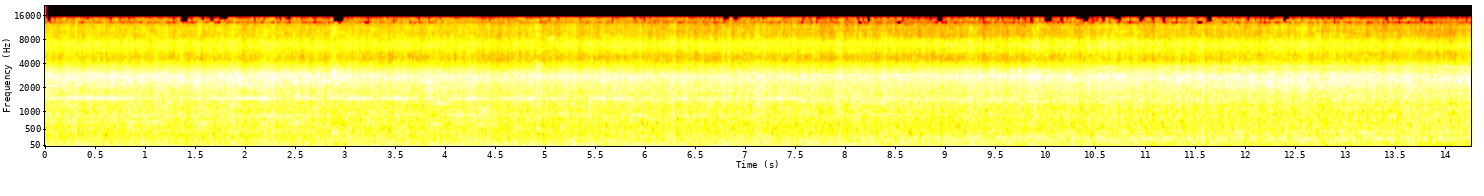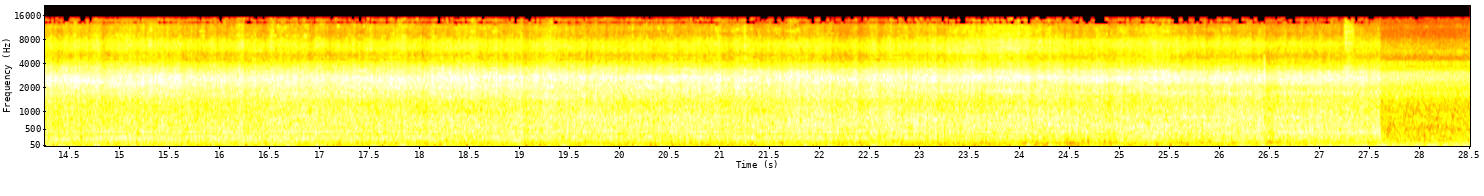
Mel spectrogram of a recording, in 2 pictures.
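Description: MÁV class V43 (431 series) electric locomotive and its passenger coaches rolling past close by as a fast train pulls out, a steady loud rumble and rush of wheels on rail. A thin high whine sits over it in the first few seconds, and the sound drops abruptly near the end.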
